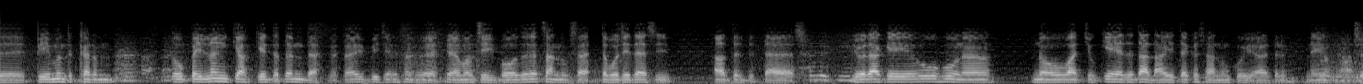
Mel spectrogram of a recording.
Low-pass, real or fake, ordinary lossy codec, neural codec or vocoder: none; fake; none; codec, 16 kHz, 0.4 kbps, LongCat-Audio-Codec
